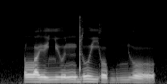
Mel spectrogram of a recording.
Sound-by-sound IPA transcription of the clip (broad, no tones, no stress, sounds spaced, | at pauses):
lˠ i lʲ u n d u j o b ʎ o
